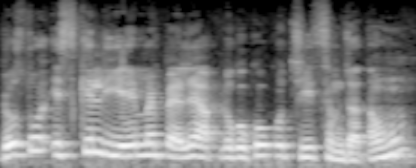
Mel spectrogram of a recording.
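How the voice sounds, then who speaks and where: A high-pitched man teaching, his throat a little sore. He is animated and keeps questioning the class, then answers in the students' voice. His voice sits above most men's. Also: fast talker. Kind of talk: lively classroom lecture.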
